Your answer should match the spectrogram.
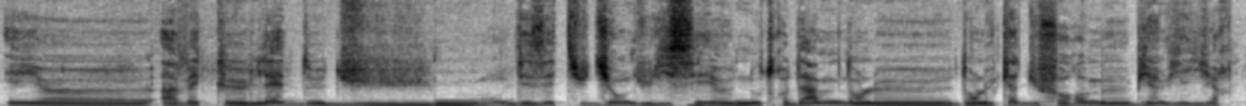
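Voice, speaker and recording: A woman with a soft, mellow voice explains a local service in an interview. Her wording is formal but halting, and the sound is close and dry. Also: lowish voice, fairly even intonation, no echo. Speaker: community transport coordinator being interviewed.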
